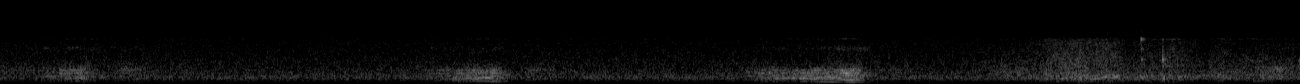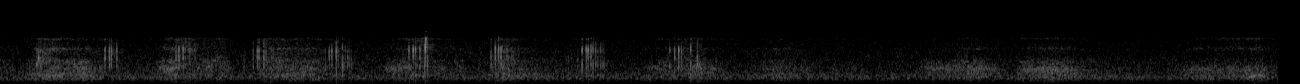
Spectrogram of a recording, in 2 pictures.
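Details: Sleep bruxism (teeth grinding) recorded by his wife while he slept, man later saw a dentist: soft sleep breathing, then sharp, gritty scraping bursts.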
